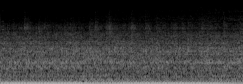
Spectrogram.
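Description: Cummins diesel engine of a 2017 Mack truck idling steadily, heard from inside the cab, while a forced diesel particulate filter regeneration is being started.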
